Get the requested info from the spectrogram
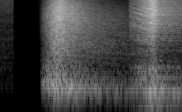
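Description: Logo-sting sound effect: silence, then a sudden whoosh over a deep bass hit about half a second in that fades away, followed by a second whoosh that swells up to a peak near the end.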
